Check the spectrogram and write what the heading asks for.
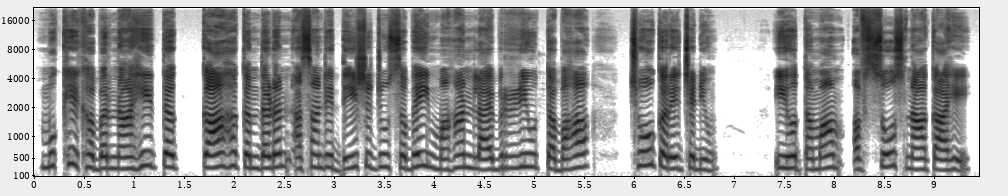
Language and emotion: Sindhi, sad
